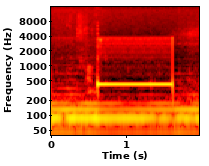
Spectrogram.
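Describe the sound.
Telephone ringback tone heard as a radio host calls a listener: a single steady, mid-pitched beep lasting about a second, cut off sharply, over a constant low hum.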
